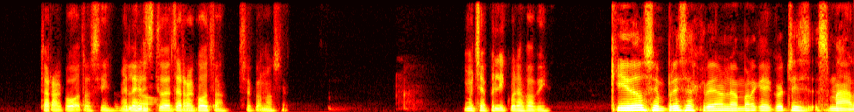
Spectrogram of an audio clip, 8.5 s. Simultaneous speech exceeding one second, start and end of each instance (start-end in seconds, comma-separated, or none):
none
